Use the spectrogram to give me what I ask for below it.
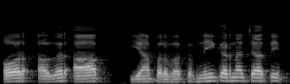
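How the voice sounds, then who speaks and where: In a tajweed lesson, a man with a fairly high voice teaches Quran pronunciation, patiently spelling out letters and slipping into slow, drawn-out melodic recitation. His intonation stays fairly even, and the sound is lo-fi.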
